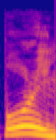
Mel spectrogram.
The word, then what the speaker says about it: Gborie: David Bory is here. Cool Guy Jokes 87 on Instagram. The G is silent on Twitter.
